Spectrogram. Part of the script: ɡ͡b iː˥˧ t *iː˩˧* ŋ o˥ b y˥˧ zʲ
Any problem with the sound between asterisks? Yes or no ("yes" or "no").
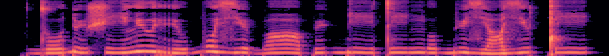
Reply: yes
